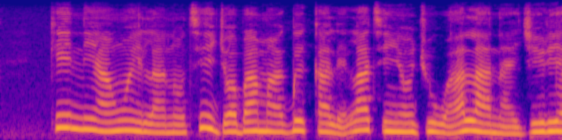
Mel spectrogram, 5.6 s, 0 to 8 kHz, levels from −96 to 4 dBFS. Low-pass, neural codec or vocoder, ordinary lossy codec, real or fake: none; none; none; real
